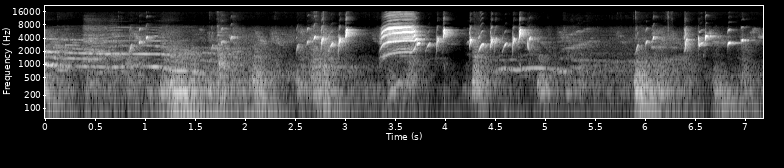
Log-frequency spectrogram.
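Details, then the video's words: Excited song of a male goldfinch seeking a female to mate: jumbled high twitters and chirps with a few steadier lower tones and one loud, harsh burst midway. "ذكر الحسون جاهز, يبحث على الانثى للتزاوج"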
